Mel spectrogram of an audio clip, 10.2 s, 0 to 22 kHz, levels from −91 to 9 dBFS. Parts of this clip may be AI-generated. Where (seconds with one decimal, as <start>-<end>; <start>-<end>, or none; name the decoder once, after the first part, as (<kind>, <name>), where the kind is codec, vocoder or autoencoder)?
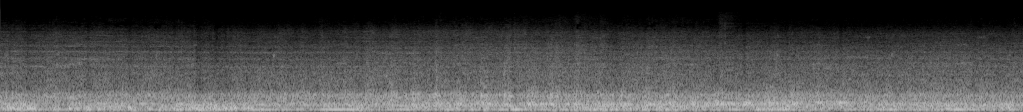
0.5-3.1 (vocoder, BigVGAN v2)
